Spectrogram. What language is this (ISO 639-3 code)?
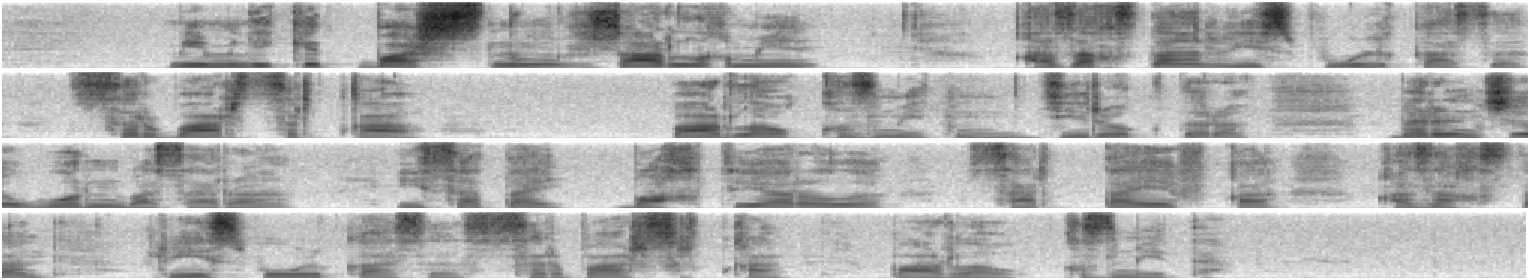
kaz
